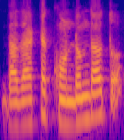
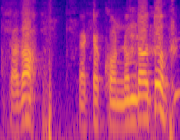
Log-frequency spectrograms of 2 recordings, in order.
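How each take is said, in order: First: The sentence is said quietly and softly. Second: The sentence is said in a loud voice. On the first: "এত আসতে বললে হবে না" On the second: "জোর গলায় বলতে হবে"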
